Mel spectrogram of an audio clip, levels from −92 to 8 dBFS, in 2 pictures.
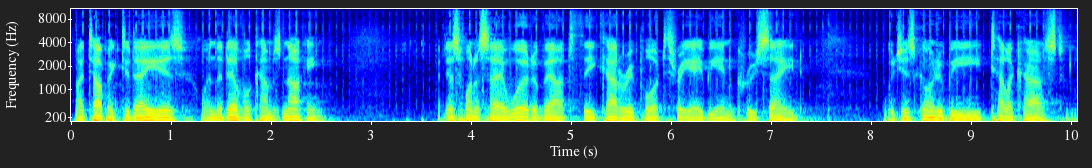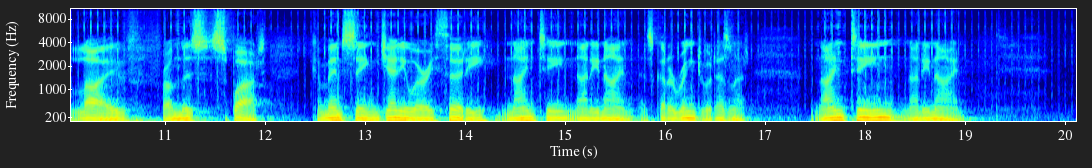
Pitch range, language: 85-105 Hz, English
